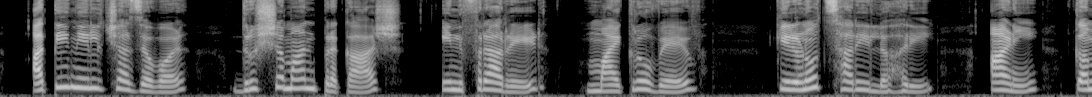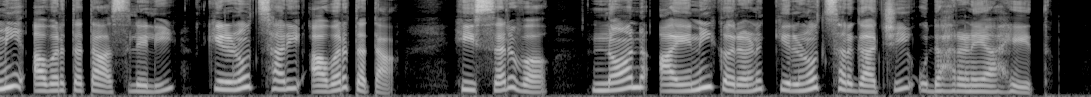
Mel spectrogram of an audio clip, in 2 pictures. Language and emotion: Marathi, neutral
